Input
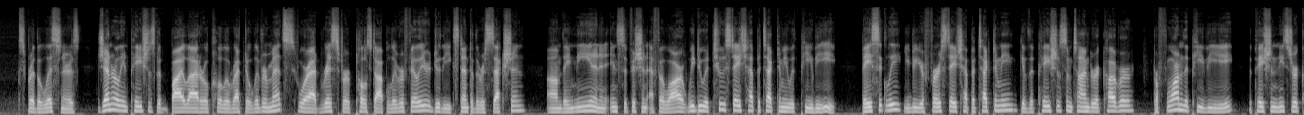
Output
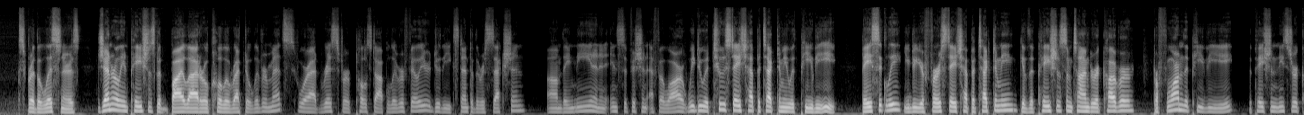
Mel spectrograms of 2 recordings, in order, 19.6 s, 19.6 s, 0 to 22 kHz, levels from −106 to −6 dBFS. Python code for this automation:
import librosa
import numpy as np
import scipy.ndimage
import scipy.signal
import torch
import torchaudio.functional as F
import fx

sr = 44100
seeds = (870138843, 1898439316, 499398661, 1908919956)

y = fx.gain(x, sr, db=fx.line((3.32, -0.5), (3.93, -12.0), (9.9, -12.0), (10.81, -0.5), (17.47, -0.5), (18.04, -7.5)))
